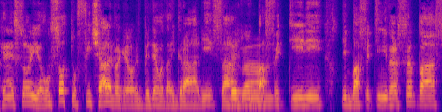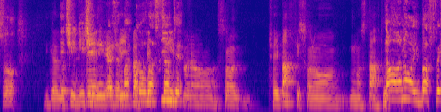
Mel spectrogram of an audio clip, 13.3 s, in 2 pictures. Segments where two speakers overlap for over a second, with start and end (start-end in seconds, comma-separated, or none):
7.5-9.4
